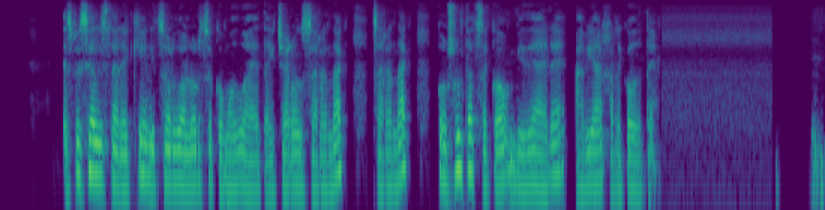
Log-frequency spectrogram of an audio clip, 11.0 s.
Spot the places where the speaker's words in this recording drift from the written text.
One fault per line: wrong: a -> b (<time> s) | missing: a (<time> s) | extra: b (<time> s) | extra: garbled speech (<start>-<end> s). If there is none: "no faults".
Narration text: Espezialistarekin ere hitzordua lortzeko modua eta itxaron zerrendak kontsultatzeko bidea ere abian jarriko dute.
missing: ere (2.0 s)
extra: zerrendak (5.0 s)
